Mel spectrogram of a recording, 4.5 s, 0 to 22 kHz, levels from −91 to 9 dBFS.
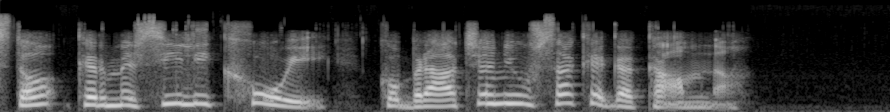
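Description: Throughout the speech, treble flickers and drops out beneath a gritty noise. This is likely Bluetooth SBC compression starving its top sub-bands, consistent with about 80 kbps.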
